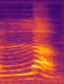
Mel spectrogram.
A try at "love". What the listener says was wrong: Oh, get that tongue out.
